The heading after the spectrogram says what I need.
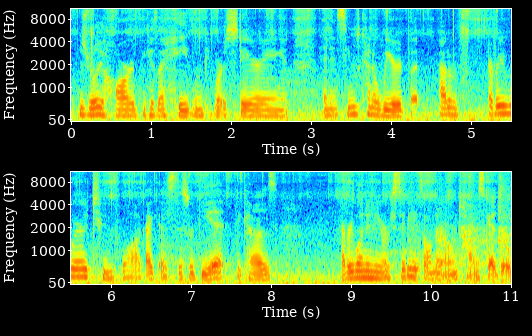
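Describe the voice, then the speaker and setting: A young woman talks to her vlog in a slightly low voice with plenty of fry. She is informal and rambling, often poking fun at herself. There is noticeable ambient noise behind her. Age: young adult. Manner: rambling, self-deprecating, informal. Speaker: vlogger. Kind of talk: casual vlog chat to camera. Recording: noisy handheld vlog with background ambience.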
